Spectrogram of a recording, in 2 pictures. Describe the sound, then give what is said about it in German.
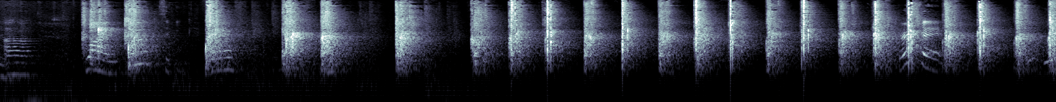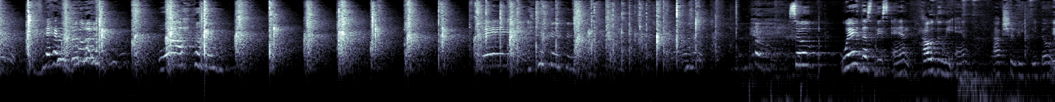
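Group hand clapping in a session exploring indigenous Philippine music: many crisp claps in a steady, continuous repeating rhythm that ends in a louder, more mixed burst of noise. “Just clap.”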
